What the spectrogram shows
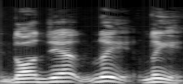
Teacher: এখানে দত মোটা করে উচ্চারণ করতে হবে, দজদি। জিহ্বার গোড়ার সাইড উপরের মারি দাঁতের গোড়ার সঙ্গে লাগিয়ে উচ্চারণ করতে হবে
